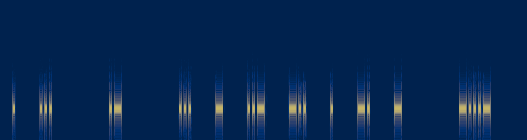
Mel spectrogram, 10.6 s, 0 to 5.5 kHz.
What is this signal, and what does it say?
Morse code, heard as a keyed tone, about 25 wpm, spaced as for 13 wpm, 600 Hz. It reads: ES A STUDENT <BT>
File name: QSO303 13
